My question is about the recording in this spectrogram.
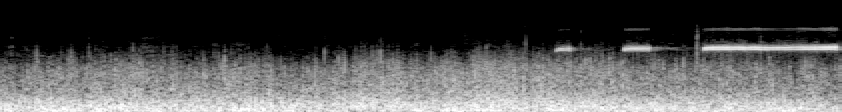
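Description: Wind buffeting the microphone, with a referee's whistle near the end: two short blasts about three seconds in, then one longer blast, signalling the end of the half.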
